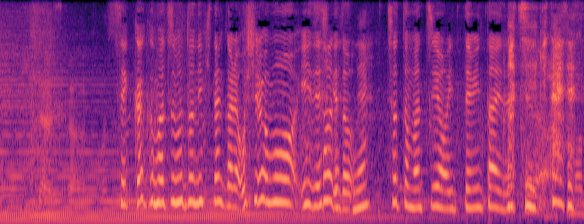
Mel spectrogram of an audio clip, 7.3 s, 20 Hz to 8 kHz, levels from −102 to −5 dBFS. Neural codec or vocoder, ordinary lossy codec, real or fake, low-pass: none; none; real; none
